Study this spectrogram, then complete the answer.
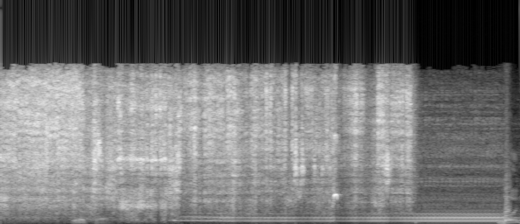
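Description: Compressed air hisses loudly from an air gun.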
